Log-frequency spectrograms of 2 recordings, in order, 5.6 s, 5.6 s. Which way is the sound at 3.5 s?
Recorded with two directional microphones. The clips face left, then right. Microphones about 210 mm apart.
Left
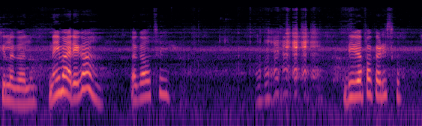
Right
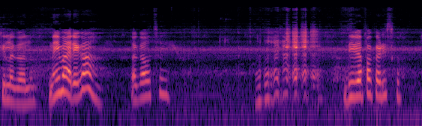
40° right (ahead or behind).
